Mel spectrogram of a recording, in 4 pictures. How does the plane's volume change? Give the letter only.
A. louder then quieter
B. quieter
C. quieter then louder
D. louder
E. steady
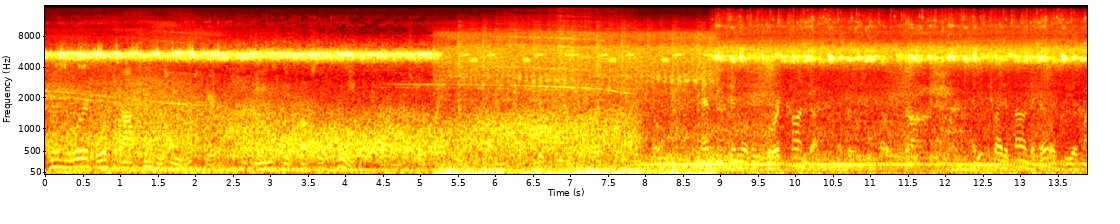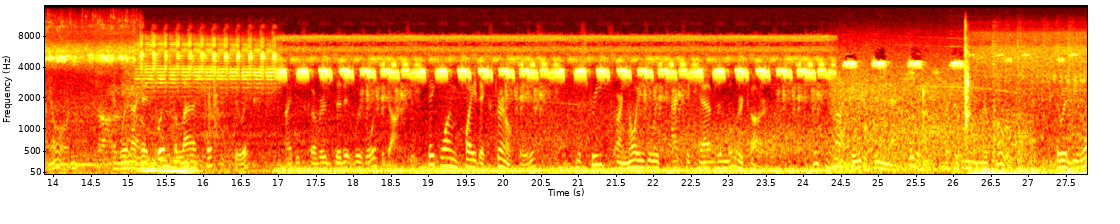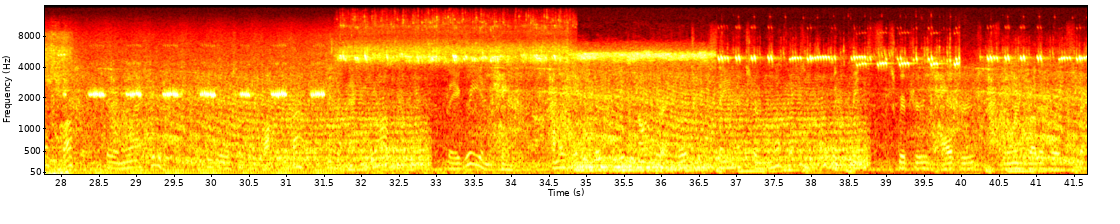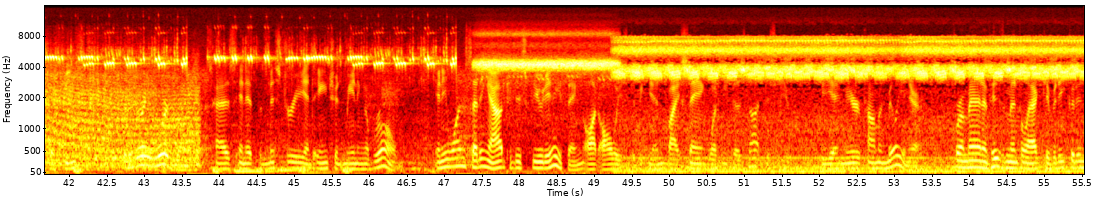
C.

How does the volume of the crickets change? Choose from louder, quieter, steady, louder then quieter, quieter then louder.
steady.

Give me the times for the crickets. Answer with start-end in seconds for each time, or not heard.
0.0-55.5.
